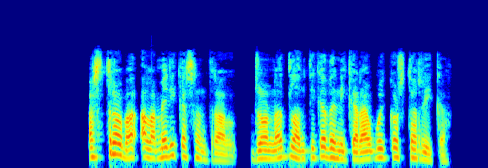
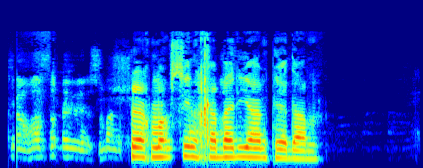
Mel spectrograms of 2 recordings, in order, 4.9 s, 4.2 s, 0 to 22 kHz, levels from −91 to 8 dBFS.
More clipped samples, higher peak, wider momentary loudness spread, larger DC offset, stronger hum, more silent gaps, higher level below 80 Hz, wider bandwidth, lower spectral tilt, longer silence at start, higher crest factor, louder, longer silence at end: neither; about the same, 0 dBFS vs 0 dBFS; second, 8 LU vs 20 LU; neither; neither; first, 2.37-2.50 s vs none; first, -60 dBFS vs -70 dBFS; second, 7.6 kHz vs 11.5 kHz; about the same, -5.5 dB/octave vs -5.5 dB/octave; first, 0.9 s vs 0.15 s; about the same, 18 dB vs 20 dB; about the same, -17 LUFS vs -17 LUFS; second, 0.4 s vs 1.05 s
